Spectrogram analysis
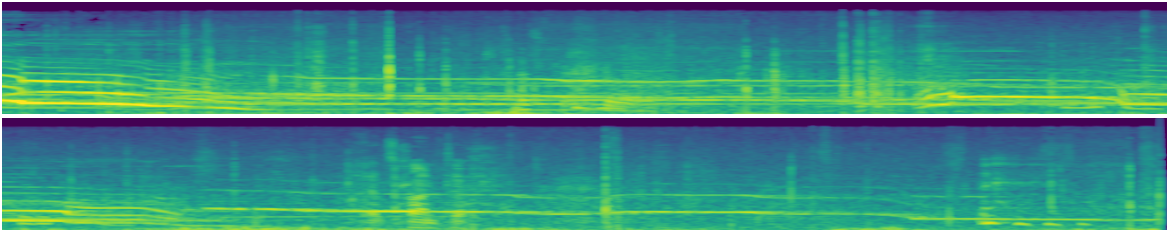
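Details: A pack of wolves at a wolf centre in Idaho howls together in long, overlapping tones that slide and hold at different pitches, after a man starts the howling by howling to a white wolf.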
